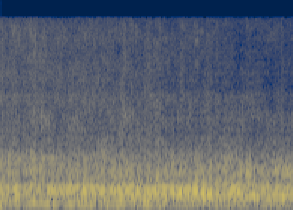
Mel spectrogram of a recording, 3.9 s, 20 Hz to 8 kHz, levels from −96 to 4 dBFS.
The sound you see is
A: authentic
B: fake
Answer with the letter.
B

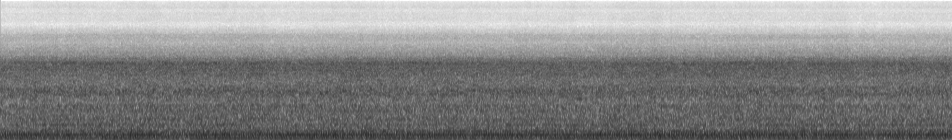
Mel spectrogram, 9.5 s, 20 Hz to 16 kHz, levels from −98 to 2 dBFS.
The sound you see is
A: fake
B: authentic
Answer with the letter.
A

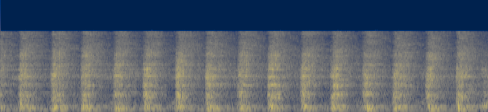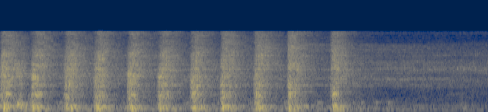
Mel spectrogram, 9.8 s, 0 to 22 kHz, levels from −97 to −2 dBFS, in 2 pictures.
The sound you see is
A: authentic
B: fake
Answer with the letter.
B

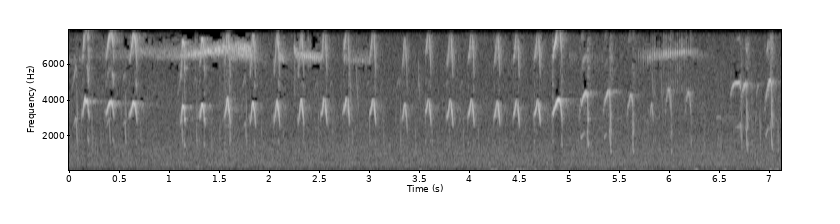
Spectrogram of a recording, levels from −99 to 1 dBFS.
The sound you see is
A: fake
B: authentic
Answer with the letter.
B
